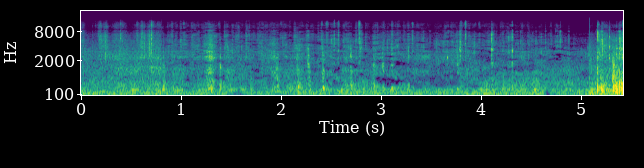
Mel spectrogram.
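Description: Faint scattered clicks and light scraping of a screwdriver turning a small screw back into the drain plug housing, with one slightly louder click a little over a second in.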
